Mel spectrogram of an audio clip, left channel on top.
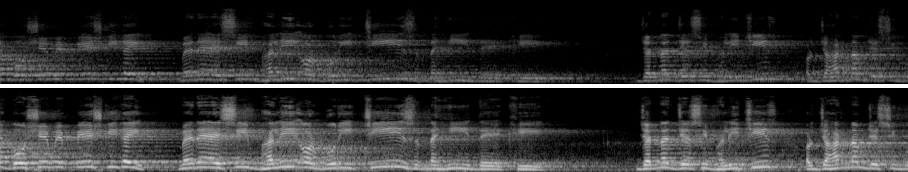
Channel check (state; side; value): quieter; left; 17.7 dB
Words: گوشے میں پیش کی گئی، میں نے ایسی بھلی اور بری چیز نہیں دیکھی۔ جنت جیسی بھلی چیز اور جہنم جیسی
